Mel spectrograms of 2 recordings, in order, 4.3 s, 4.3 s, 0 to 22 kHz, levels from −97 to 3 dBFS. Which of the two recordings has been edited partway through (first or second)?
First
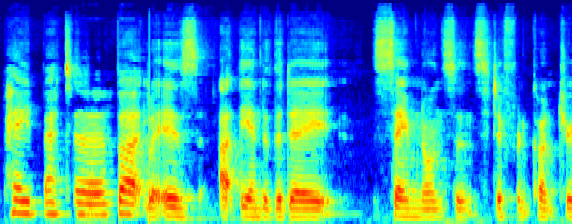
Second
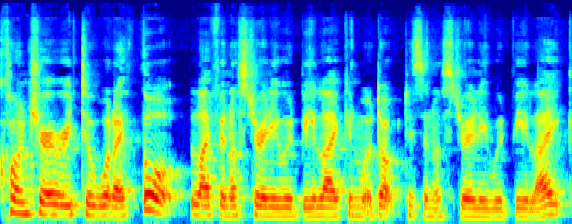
first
